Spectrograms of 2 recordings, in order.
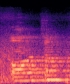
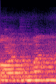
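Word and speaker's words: autumn: Summer, winter, ऑटम। इसको बहुत लोग ऑटमन पढ़ देते हैं, एंड साइलेंट होता है, ठीक है।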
